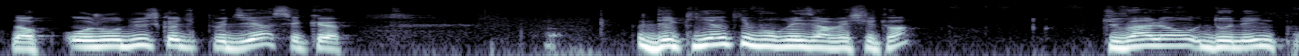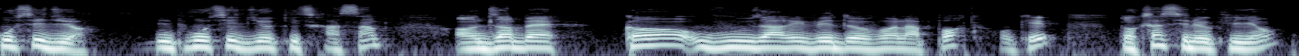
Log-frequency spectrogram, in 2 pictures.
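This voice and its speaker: A man with a medium-pitched voice gives an informal, step-by-step explanation straight to the viewer. He is didactic and often checks that the listener is following. The recording is dry, with hardly any room sound. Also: normal speed, warm tone, no echo. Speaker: presenter of a property investment tutorial.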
